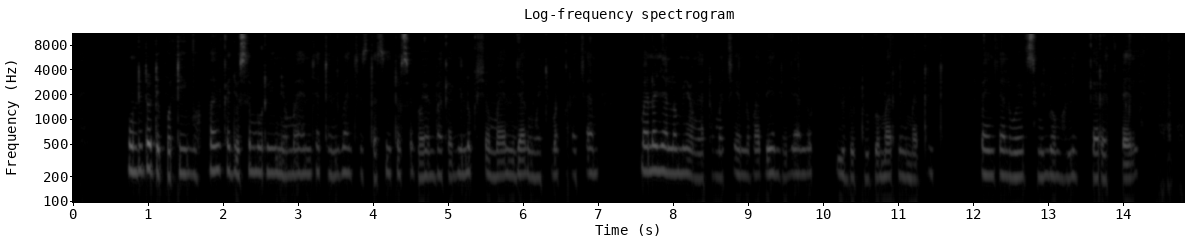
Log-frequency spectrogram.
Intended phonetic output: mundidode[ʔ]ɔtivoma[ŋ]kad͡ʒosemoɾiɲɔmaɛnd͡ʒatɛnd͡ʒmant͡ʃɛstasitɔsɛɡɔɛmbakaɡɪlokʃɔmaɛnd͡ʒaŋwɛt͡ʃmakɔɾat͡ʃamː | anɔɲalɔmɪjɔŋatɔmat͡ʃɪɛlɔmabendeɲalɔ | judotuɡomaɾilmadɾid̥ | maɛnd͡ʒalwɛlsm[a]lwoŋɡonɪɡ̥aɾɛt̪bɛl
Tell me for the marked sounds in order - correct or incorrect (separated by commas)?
incorrect, correct, incorrect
